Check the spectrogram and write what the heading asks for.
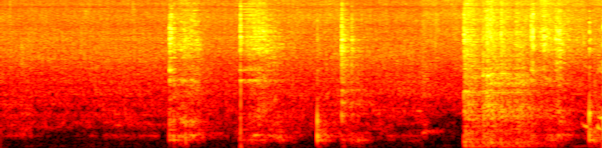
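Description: Masala paste sizzling as it fries in a metal kadai, with a metal spatula stirring and scraping across the pan in separate strokes. About four and a half seconds in, the sizzling and scraping suddenly grow louder and busier.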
